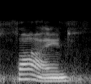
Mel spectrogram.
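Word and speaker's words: phi: 4/3 we're going to find cosecant secant and coent um this is another Greek letter it's pronounced fi okay so what we're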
